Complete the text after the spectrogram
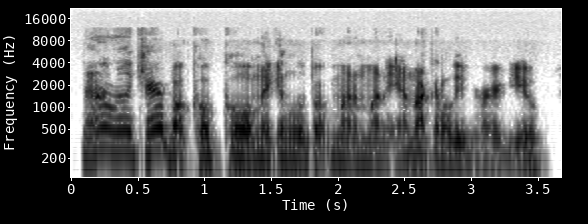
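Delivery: low, fast, flat brush-off under the breath; dismissive customer. Retold or imitated. Customer rejecting a corporate review request, fast low dismissive mutter.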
